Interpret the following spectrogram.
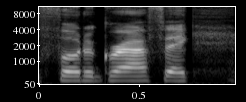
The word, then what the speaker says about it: photographic: Like you were saying, you know, photo stresses at the beginning. Photographer, it shifts to the second syllable. Photographic, it moves again.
